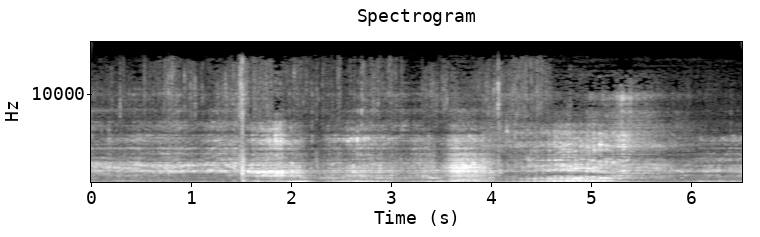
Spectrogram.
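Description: A large dinosaur roars loudly.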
